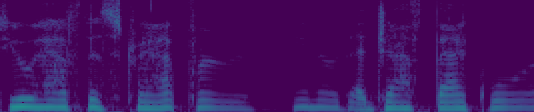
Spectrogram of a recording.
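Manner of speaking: barely-there, very soft, hushed voice. Retelling what a friend would ask, quoting him in a very soft voice. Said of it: "Just in a very soft voice".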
